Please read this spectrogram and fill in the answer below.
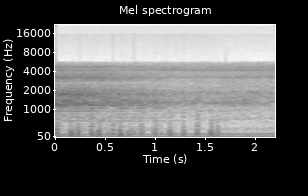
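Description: Suzuki GS1100E's air-cooled inline-four engine running on the move, heard with wind noise on the bike-mounted microphone. A rapid low throbbing settles into a steady low hum about one and a half seconds in.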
